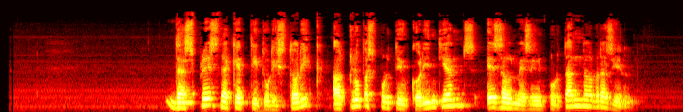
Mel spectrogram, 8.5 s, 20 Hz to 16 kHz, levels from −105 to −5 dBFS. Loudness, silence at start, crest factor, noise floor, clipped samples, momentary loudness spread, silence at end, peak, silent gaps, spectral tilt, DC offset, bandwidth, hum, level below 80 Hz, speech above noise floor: -20 LUFS; 2.05 s; 20 dB; -68 dBFS; under 0.1%; 8 LU; 0.65 s; -2 dBFS; none; -5.5 dB/octave; under 0.1%; 10.5 kHz; none; -64 dBFS; 48 dB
